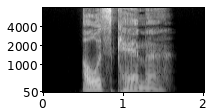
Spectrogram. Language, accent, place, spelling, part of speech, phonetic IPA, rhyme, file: German, Germany, Berlin, auskäme, verb, [ˈaʊ̯sˌkɛːmə], -aʊ̯skɛːmə, De-auskäme.ogg
- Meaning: first/third-person singular dependent subjunctive II of auskommen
